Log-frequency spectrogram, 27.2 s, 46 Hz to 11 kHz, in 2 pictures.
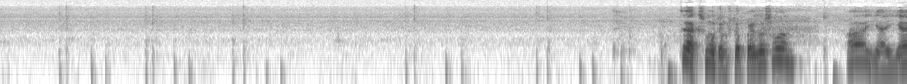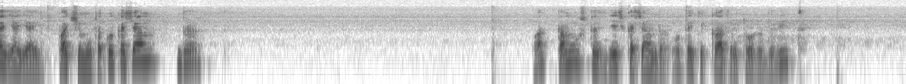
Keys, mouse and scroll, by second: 1.1 click, 1.5 i, 2.4 click, 2.7 i, 3.7 click, 4.1 i, 6.2 click, 6.8 i, 8.2 click, 8.8 i, 10.8 click, 11.8 middle click, 14.3 click, 15.9-21.2 drag, 22.7-23.9 drag, 24.9 Delete, 26.3-27.1 drag.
